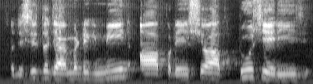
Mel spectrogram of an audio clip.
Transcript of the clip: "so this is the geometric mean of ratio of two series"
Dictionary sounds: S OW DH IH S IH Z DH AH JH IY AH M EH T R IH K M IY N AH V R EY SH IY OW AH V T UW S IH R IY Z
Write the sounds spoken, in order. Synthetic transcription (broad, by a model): S OW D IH S IH Z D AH JH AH M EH T IH K M IY N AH P R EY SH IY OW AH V T UW S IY R IY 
